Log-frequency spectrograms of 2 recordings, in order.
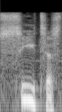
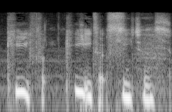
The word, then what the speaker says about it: Cetus: So just to mention for Steve, he would also say not Cetus the whale. He would say Cetus, which, as you say, hard C is what we need here.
